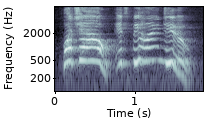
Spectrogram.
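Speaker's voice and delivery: high, loud playful warning; warning shout. Acted. Little sister shouting a warning to her siblings, high and loud. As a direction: yell it out to warn your siblings.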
